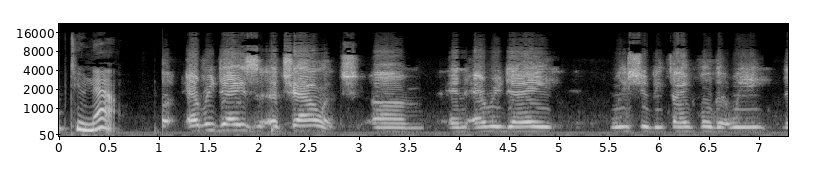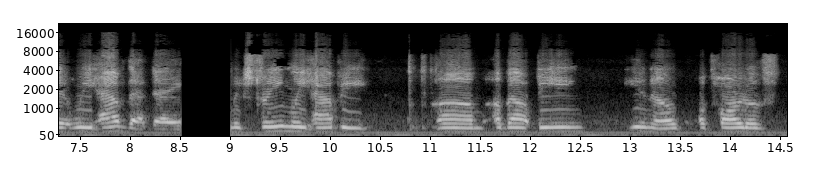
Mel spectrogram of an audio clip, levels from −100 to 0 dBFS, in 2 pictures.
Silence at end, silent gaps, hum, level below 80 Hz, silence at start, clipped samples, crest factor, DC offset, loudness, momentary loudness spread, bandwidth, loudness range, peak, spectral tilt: 0.1 s; 8.51-9.01 s; none; -54 dBFS; 0 s; under 0.1%; 20 dB; under 0.1%; -25 LUFS; 14 LU; 16 kHz; 6 LU; -6 dBFS; -2.5 dB/octave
